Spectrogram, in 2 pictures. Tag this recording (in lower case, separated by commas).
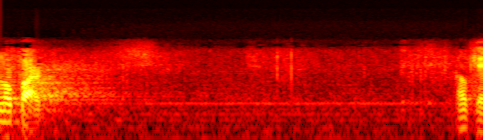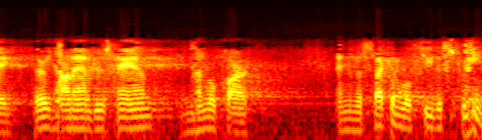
speech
